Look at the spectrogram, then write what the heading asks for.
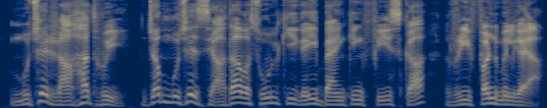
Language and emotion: Urdu, happy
